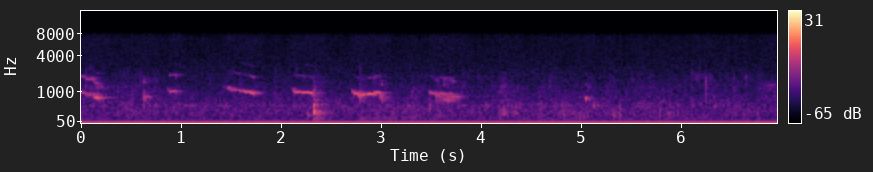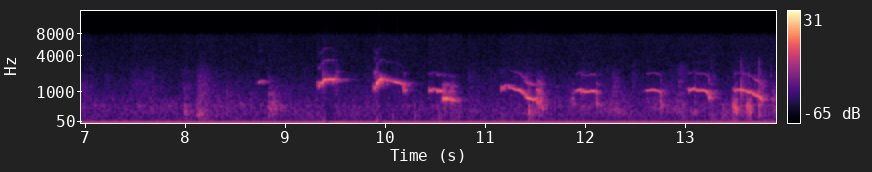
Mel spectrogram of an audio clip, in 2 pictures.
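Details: Standard poodle puppies, three and a half weeks old, at their first meal of soaked mushy kibble; high thin whimpers and squeaky yips rise and fall in scattered bursts, with a quiet gap midway and a soft murmur of a person's voice.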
